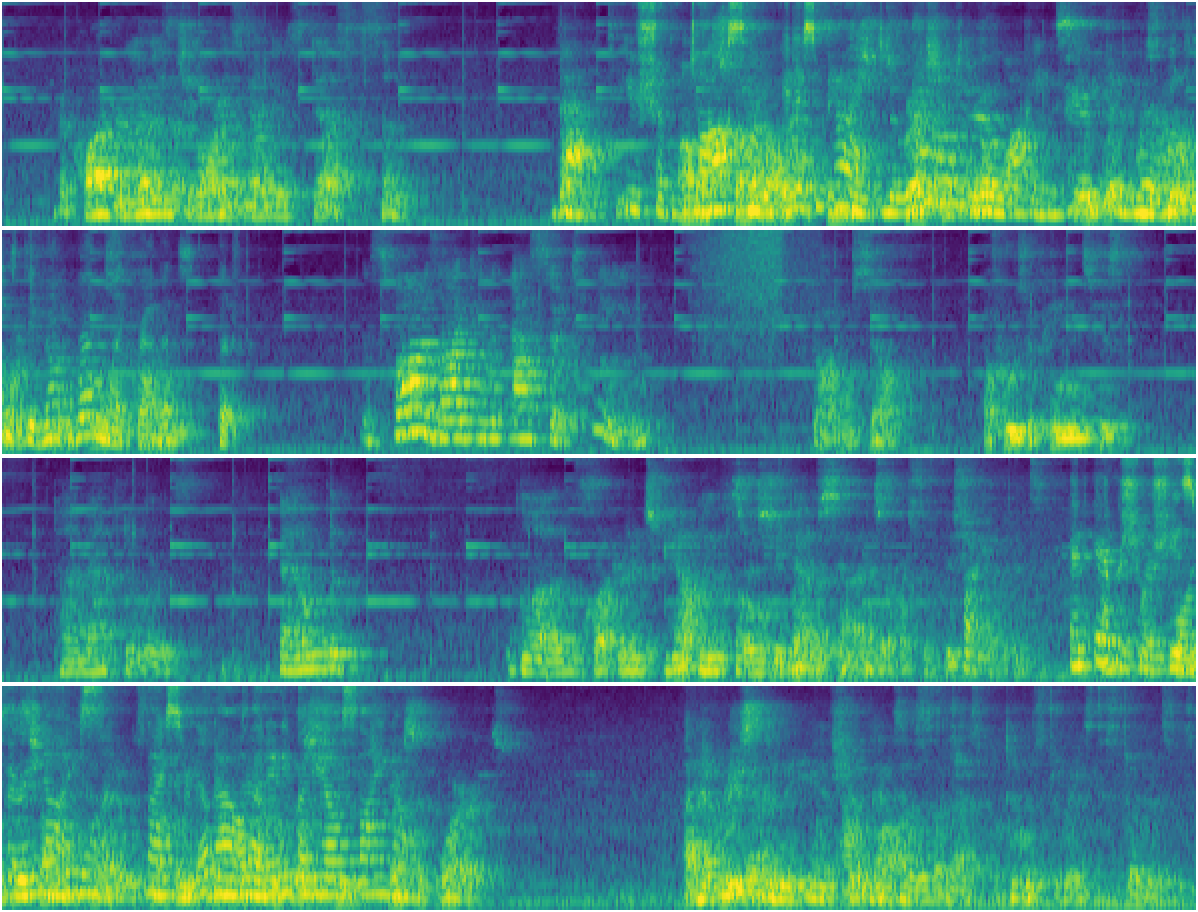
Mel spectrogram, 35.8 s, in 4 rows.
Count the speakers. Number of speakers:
9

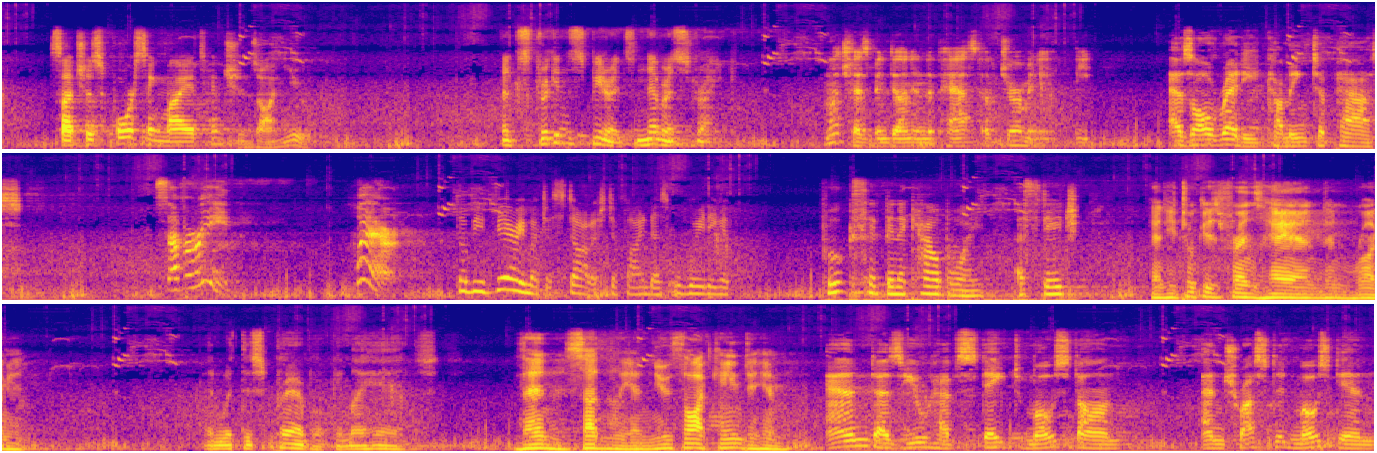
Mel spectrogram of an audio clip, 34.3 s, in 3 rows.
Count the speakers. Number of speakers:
9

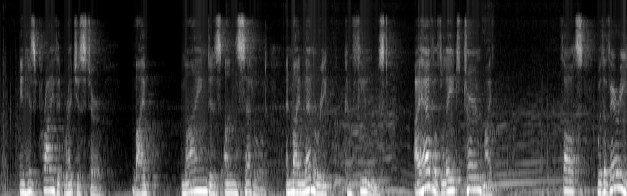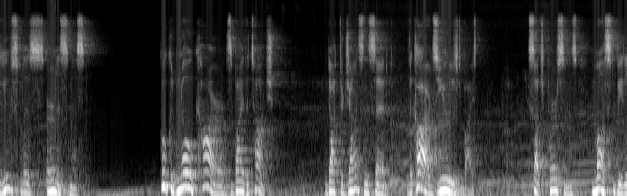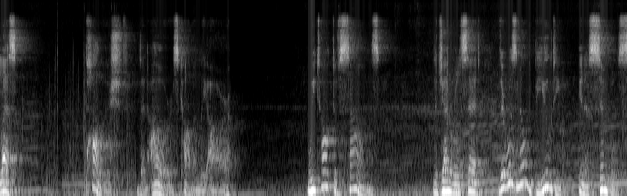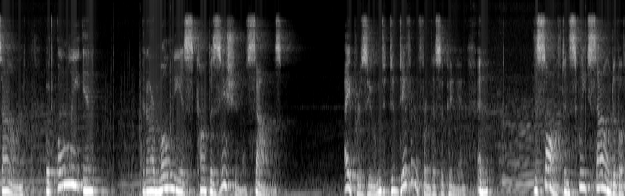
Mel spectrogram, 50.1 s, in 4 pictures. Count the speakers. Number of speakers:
1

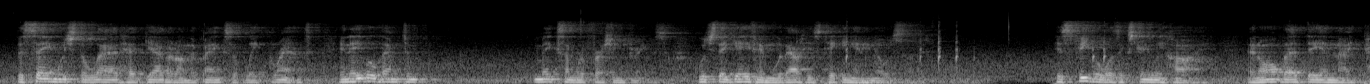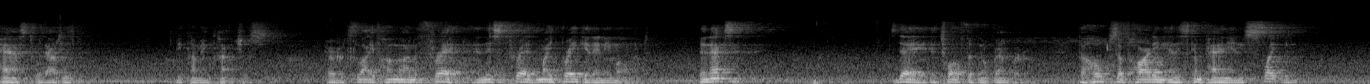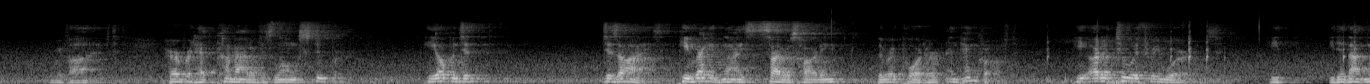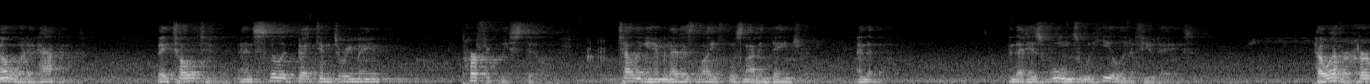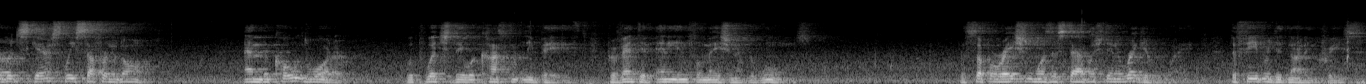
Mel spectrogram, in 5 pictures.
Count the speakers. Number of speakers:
1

